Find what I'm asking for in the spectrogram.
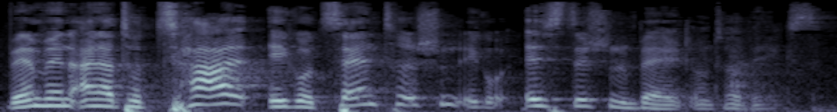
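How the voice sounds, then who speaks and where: A man with a high voice preaches in a loose, conversational way. He talks directly to the people listening, corrects himself often and laughs through his points. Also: very animated, normal speed. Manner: restarts and self-corrections. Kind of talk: casual sermon.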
